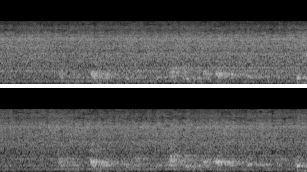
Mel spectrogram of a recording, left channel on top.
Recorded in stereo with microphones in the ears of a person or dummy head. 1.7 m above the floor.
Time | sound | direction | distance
0.6 | a whoosh | 15° right (ahead or behind) | 1.8 m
